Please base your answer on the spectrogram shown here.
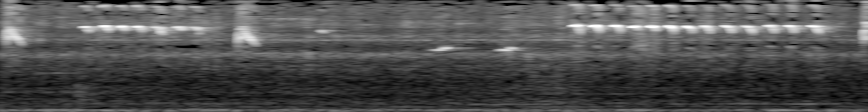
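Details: Konin singing high, rapid trills of bright repeated notes, one near the start and a louder one near the end, with a few short sharp chirps between, over a low background hum.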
